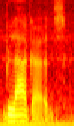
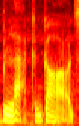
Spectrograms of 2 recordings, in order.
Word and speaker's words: blackguards: another one of those blaggards and that's the way to pronounce it not blackguards like that thug insisted it was then my answer is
